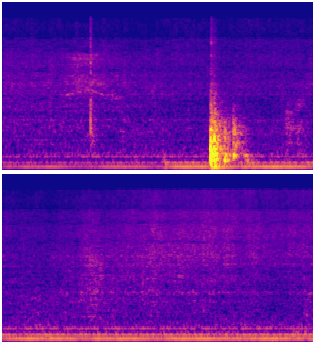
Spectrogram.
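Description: Seasoned food sizzling in a hot frying pan, with a sharp knock and a short rattle about two seconds in.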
